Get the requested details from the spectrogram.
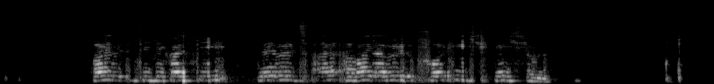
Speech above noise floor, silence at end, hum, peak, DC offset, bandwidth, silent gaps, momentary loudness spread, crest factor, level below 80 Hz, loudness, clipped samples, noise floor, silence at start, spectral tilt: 35 dB; 0.35 s; none; -4 dBFS; under 0.1%; 6.4 kHz; 6.20-6.65 s; 16 LU; 26 dB; -76 dBFS; -28 LUFS; under 0.1%; -62 dBFS; 0.95 s; -9 dB/octave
